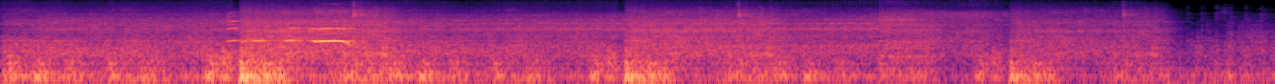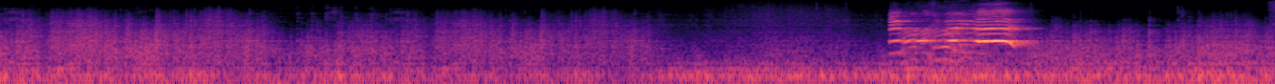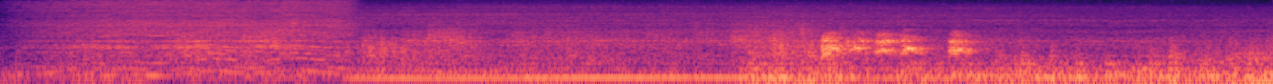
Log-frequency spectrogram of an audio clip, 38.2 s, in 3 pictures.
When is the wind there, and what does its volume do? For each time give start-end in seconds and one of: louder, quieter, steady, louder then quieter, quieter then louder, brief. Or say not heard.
0.0-38.2 quieter then louder.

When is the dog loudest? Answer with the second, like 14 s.
34 s.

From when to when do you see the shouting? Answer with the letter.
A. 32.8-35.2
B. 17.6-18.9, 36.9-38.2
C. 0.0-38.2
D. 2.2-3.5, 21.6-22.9
D.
